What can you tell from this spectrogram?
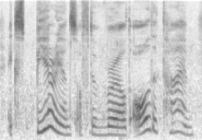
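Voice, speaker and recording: A woman with a German accent talks at a fairly high pitch with lively intonation. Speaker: spiritual vlogger. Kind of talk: personal monologue. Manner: slow.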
